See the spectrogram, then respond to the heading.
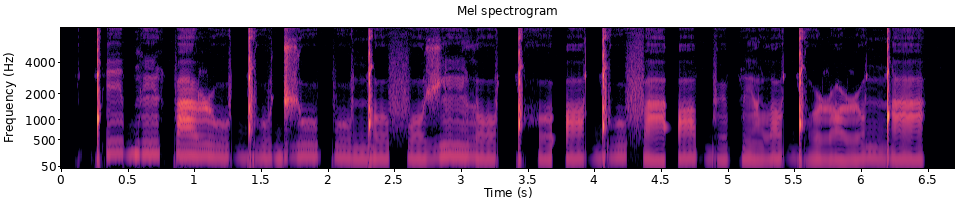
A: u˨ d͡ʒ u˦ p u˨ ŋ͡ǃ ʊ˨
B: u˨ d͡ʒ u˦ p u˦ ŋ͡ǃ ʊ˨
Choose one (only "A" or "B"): A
